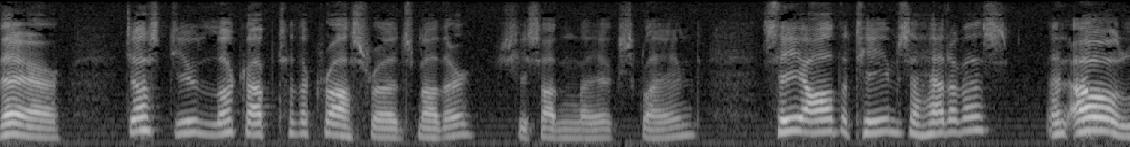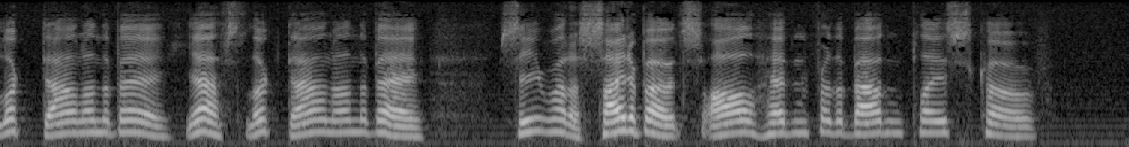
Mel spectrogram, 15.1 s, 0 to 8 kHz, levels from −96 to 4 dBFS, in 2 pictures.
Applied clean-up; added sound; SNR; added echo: none; none; none; none.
